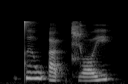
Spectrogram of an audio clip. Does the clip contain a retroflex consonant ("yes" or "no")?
no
